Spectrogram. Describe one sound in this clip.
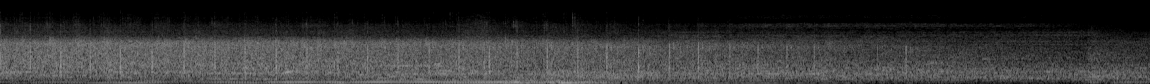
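A crowd applauds in a large echoing hall, then the clapping fades.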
